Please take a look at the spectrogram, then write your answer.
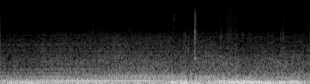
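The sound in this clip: A car sets off on a 270-kilometre drive, its engine a steady low rumble that thickens and grows slightly louder partway through, with no voices.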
